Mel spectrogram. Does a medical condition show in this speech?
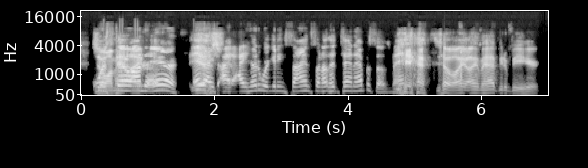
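No.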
